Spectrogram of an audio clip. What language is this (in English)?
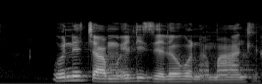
South Ndebele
